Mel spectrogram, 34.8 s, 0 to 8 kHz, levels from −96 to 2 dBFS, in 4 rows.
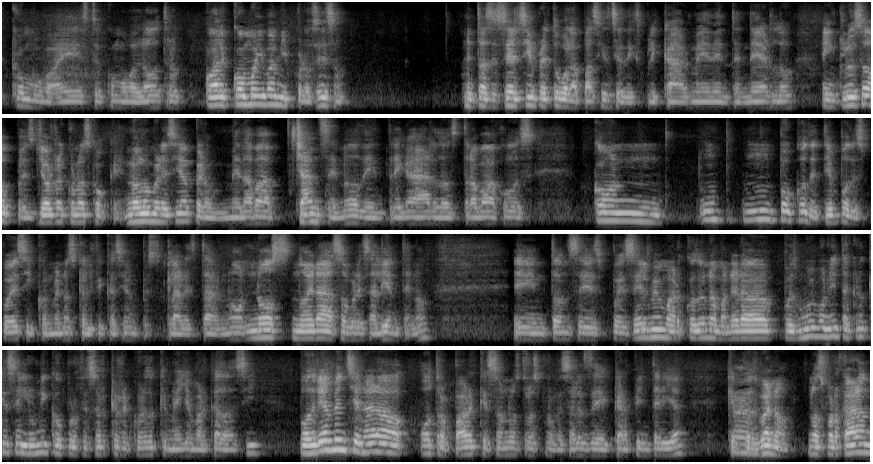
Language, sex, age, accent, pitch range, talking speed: Spanish, male, 20-39, Mexican, 120-150 Hz, 175 wpm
